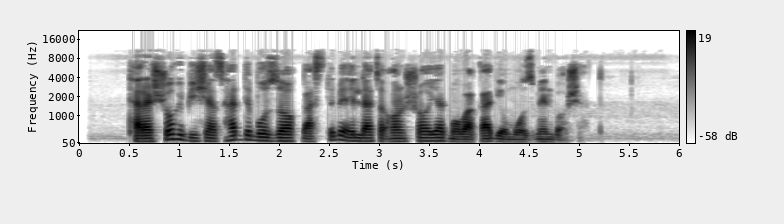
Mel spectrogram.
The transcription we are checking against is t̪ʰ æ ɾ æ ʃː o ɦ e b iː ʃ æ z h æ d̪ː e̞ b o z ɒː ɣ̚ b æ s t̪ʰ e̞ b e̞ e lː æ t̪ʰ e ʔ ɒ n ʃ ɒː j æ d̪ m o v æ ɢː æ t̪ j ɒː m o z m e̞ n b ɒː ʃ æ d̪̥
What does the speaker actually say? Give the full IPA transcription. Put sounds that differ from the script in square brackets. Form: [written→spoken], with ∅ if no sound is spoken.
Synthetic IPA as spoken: t̪ʰ æ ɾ æ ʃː o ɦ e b iː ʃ æ z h æ d̪ː e̞ b o z ɒː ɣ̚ b æ s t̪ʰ e̞ b e̞ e lː æ t̪ʰ e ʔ ɒ n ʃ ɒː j æ d̪ m o v æ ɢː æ t̪ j ɒː m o z m e̞ n b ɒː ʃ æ d̪̥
